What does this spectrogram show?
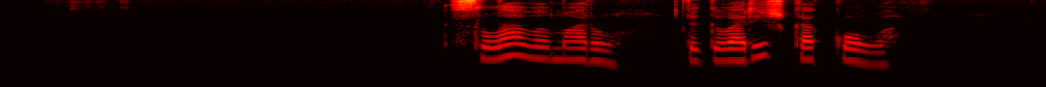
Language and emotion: Russian, neutral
